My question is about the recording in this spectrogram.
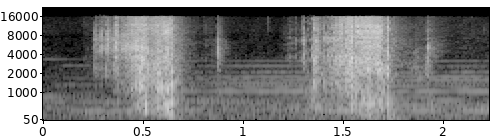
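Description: A Velcro hook-and-loop fastener being pulled apart twice: two short ripping tears about a second apart.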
